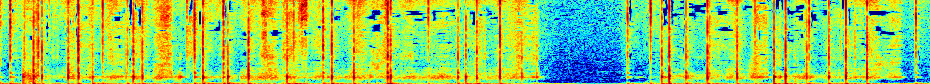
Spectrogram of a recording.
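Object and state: Wax candle in jar tapped with nails.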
